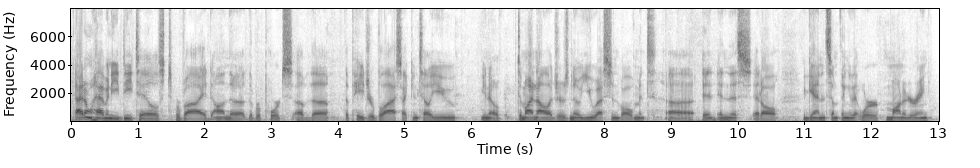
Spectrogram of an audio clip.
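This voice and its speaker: A man with an American accent giving guarded, halting press briefing remarks as an official spokesman. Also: low-pitched, flat delivery, faint music behind.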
